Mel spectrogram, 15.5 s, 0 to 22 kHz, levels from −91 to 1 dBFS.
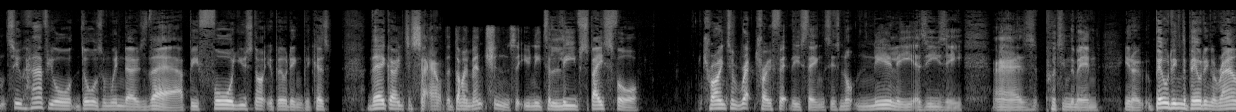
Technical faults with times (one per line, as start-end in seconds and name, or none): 4.09-4.29 call audio freeze
4.37-4.49 short concealed packet loss
4.95-6.83 call bitrate drop
9.55-11.95 jitter buffer speed-up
